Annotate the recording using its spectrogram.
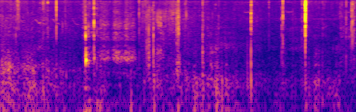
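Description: Small kindling fire crackling faintly, with scattered sharp pops and ticks. The bundle of needles and brush is smouldering as it catches, and the brush is fairly green. A faint low rumble sits underneath.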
